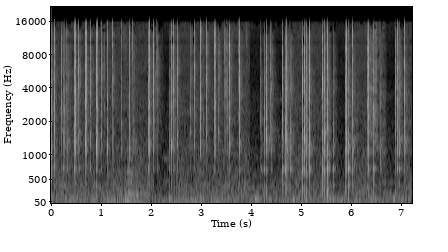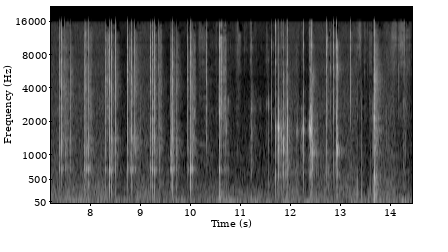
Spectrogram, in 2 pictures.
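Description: Long black nails tap quickly on the body of a pink plastic spray mist bottle, then on its black cap. The result is a steady stream of short, sharp, bright clicks that die away almost instantly, with almost no low end.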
